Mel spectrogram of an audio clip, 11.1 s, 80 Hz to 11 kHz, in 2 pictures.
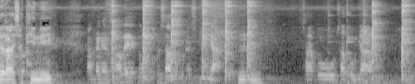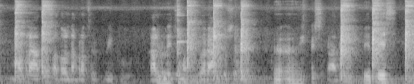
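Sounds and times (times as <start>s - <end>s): men talking: 0.0s - 5.1s, 5.7s - 10.9s.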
